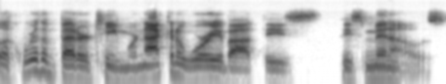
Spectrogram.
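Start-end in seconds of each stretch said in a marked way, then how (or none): none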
